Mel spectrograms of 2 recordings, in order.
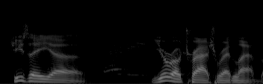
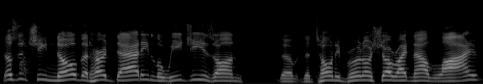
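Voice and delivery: mock indignant; 6 semitones higher than usual. Mock outrage at the dog.

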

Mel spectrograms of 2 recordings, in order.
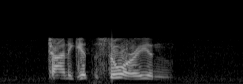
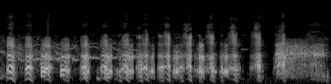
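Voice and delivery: wheezy high-pitched laugh; high breathy laugh; 12 semitones higher than usual. Real, not acted. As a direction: cracks up in a near-silent wheeze. Cracks up at own story.

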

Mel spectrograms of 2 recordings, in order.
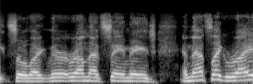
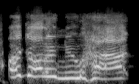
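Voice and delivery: put-on higher, slow little-kid voice; 10 semitones higher than usual. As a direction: play the proud kid showing off his hat. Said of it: "And I'll just be like".

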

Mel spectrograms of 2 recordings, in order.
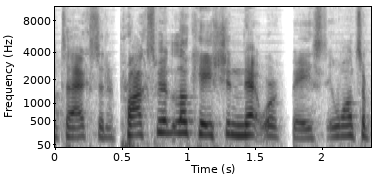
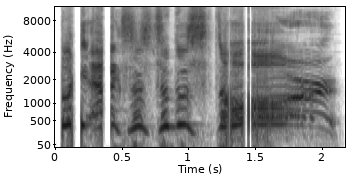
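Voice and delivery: high, drawn-out mock-indignant yell; outraged shout; 11 semitones higher, slower than usual. Podcaster ranting about early access to the store, outraged shout.

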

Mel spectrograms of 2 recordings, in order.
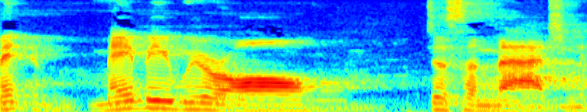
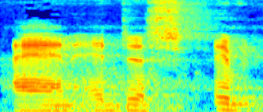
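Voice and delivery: usual speaking voice

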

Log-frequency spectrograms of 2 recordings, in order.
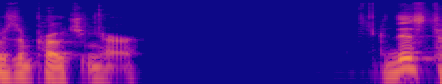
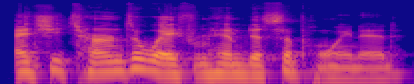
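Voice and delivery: ordinary talk

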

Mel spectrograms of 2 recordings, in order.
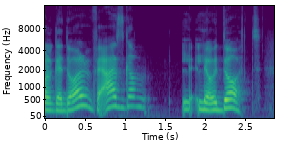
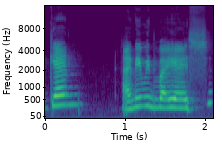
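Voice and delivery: playfully owning it, a bit higher; proud declaration; 5 semitones higher than usual. Pretend. Host modelling how to own your shame, proudly. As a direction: declare it with pride, breaking into a laugh. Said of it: "ופשוט להחזיק בה בגאון, להגיד".

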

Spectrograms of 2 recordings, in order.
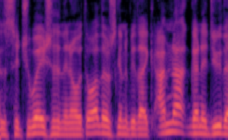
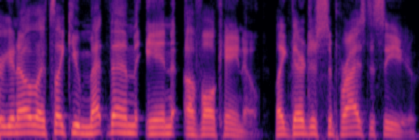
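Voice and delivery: usual speaking voice

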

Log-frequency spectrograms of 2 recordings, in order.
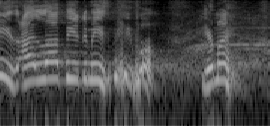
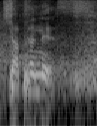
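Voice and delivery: low mock Japanese male accent; hammed-up deep Japanese accent; Japanese man; 8 semitones lower, slower than usual. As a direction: drop it into the diaphragm, Japanese-accented. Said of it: "it come from diaphragm".

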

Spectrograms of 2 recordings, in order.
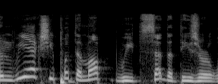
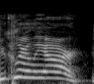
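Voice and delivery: high mock voice; 10 semitones higher than usual. Mock reply in the quote game.

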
